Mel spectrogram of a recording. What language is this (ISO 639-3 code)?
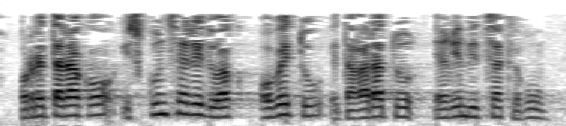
eus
